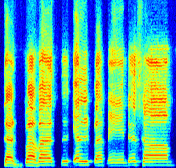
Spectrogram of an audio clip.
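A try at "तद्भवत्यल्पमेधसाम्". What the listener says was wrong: Don't break. Tadbhavatyalpa bhavatya. Tadbhavatyalpamedhasam.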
